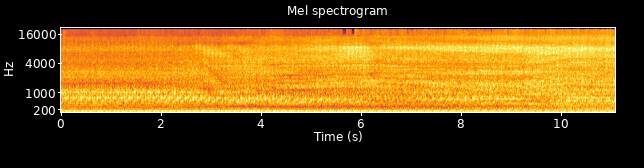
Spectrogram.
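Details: 2004 Dodge Ram 5.9 Cummins after replacing bad injectors: even, steady diesel clatter at idle with a regular beat, no stumble or miss; running smoothly.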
